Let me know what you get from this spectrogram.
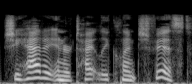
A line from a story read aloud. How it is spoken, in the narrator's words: laughed Douglas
